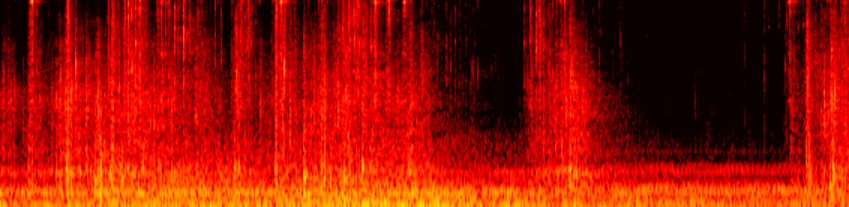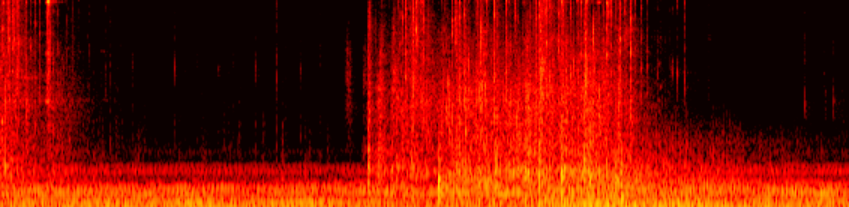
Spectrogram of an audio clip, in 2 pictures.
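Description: Heavy footsteps thud and shuffle on a hard floor.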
